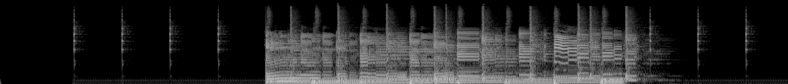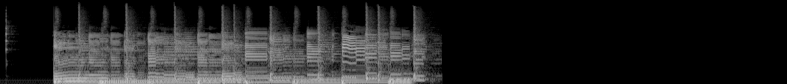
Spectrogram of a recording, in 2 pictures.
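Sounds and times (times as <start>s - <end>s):
country rock music: 2.6s - 6.8s, 8.4s - 12.3s.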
